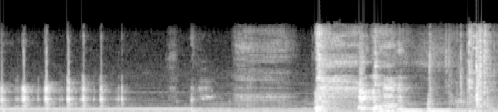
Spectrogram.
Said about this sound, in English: Ow, I just had to cough. That's rude. Do not cough in the mic.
